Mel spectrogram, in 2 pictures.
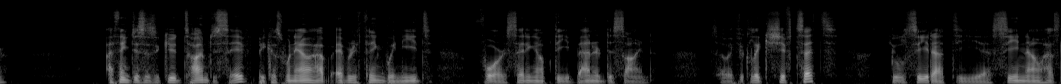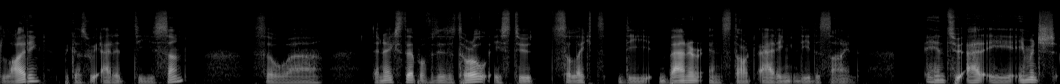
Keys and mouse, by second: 1.8-6.0 middle drag, 8.0 shift+z, 12.1 shift+z, 13.1-14.9 middle drag, 16.3-18.0 drag, 18.0-19.8 right drag.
